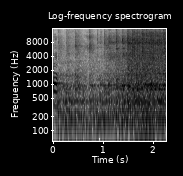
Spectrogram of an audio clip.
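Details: Broken-down low-end Chinese quad, just restarted after fuel was topped up: the small single-cylinder buzzes loud and uneven at idle with a wavering beat; it holds idle but seemingly won't move when put in gear, rough noisy idle, cause unclear.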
